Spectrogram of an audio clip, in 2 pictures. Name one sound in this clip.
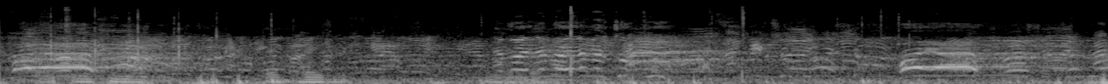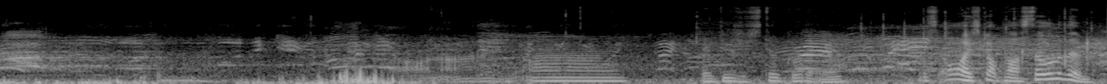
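Football players shout to each other across an open pitch outdoors.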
